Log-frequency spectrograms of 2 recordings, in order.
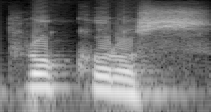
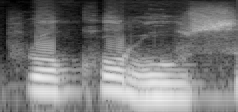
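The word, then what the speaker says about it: Πρόχορος: 뭐 헬라말로는 프로코로스 뭐 프로코로우스 뭐 이렇게 발음을 하는데 어 여러분 사도행전에 일곱 사람 우리 흔히 일곱 집사라고 하는 스데반을 포함한 그 사람들의 명단이 나오잖아요.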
